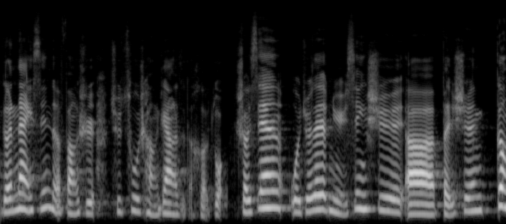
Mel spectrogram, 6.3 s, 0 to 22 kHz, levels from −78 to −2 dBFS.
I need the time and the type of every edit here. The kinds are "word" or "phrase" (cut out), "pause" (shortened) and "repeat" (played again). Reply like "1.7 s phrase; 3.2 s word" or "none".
2.8 s pause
